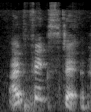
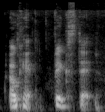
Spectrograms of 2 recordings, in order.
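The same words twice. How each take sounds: First: Chirpy high-pitched I fixed it; proud little cheer. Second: Said in the usual way. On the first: Real, not acted. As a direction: pitch jumps way up on I, pleased with herself. Proud repeat after fixing a spot.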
